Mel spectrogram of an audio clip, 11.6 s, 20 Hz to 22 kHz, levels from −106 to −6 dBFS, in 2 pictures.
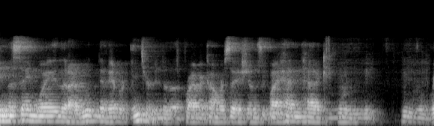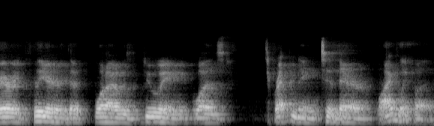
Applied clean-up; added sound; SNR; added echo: neural mask model DeepFilterNet 3.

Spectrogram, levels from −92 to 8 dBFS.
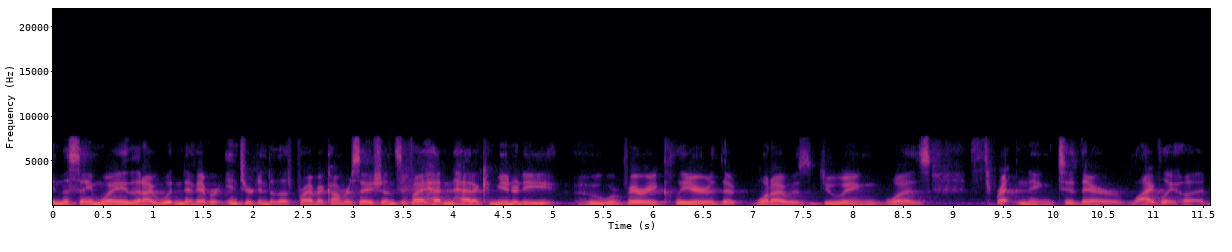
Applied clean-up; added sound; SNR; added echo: none; none; none; none.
